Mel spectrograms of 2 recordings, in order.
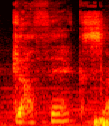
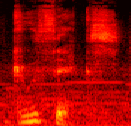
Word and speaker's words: Guthix: Oh, it's pronounced Guthix? I thought it was Guthix.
